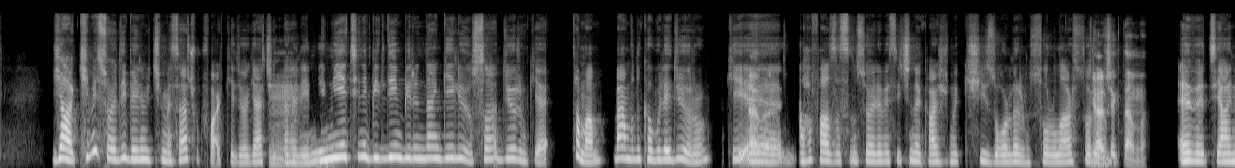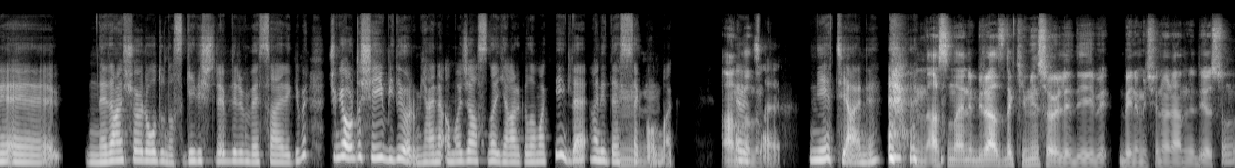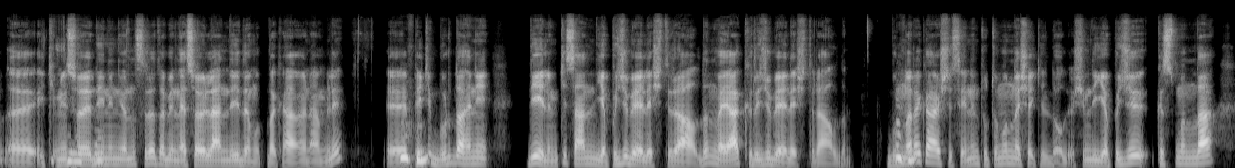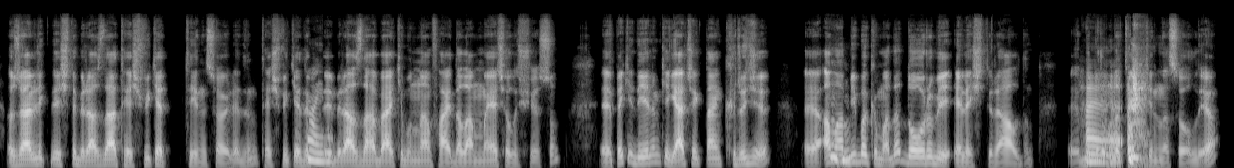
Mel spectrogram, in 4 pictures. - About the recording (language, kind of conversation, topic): Turkish, podcast, Eleştiri alırken nasıl tepki verirsin?
- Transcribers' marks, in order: chuckle; other background noise; chuckle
